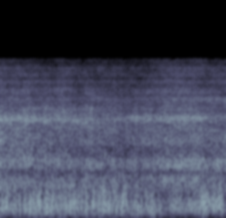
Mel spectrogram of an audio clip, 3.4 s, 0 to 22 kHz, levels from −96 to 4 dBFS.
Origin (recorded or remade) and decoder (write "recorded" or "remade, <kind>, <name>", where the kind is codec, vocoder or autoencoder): remade, codec, DAC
